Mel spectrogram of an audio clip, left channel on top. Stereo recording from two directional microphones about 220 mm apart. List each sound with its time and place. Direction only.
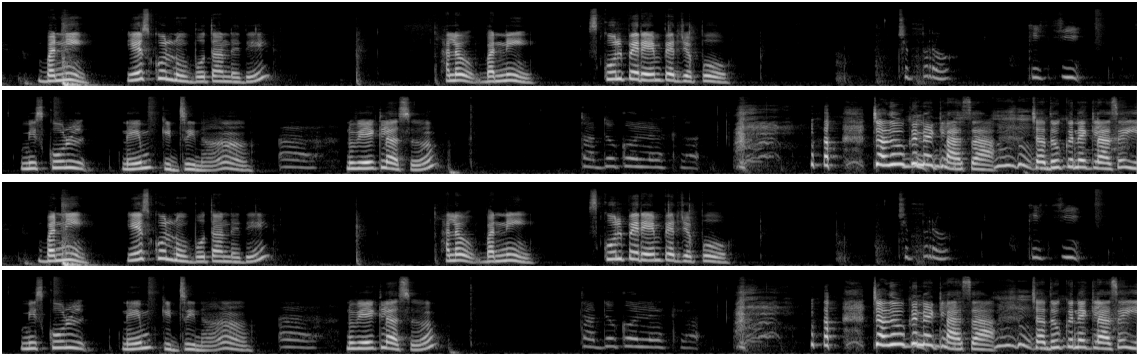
0.3 s speech: 10° right (ahead or behind)
4.3 s speech: 10° right (ahead or behind)
9.0 s a sound: 5° left (ahead or behind)
10.2 s babbling: 10° right (ahead or behind)
11.5 s speech: 10° right (ahead or behind)
17.2 s a child's voice: 10° right (ahead or behind)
